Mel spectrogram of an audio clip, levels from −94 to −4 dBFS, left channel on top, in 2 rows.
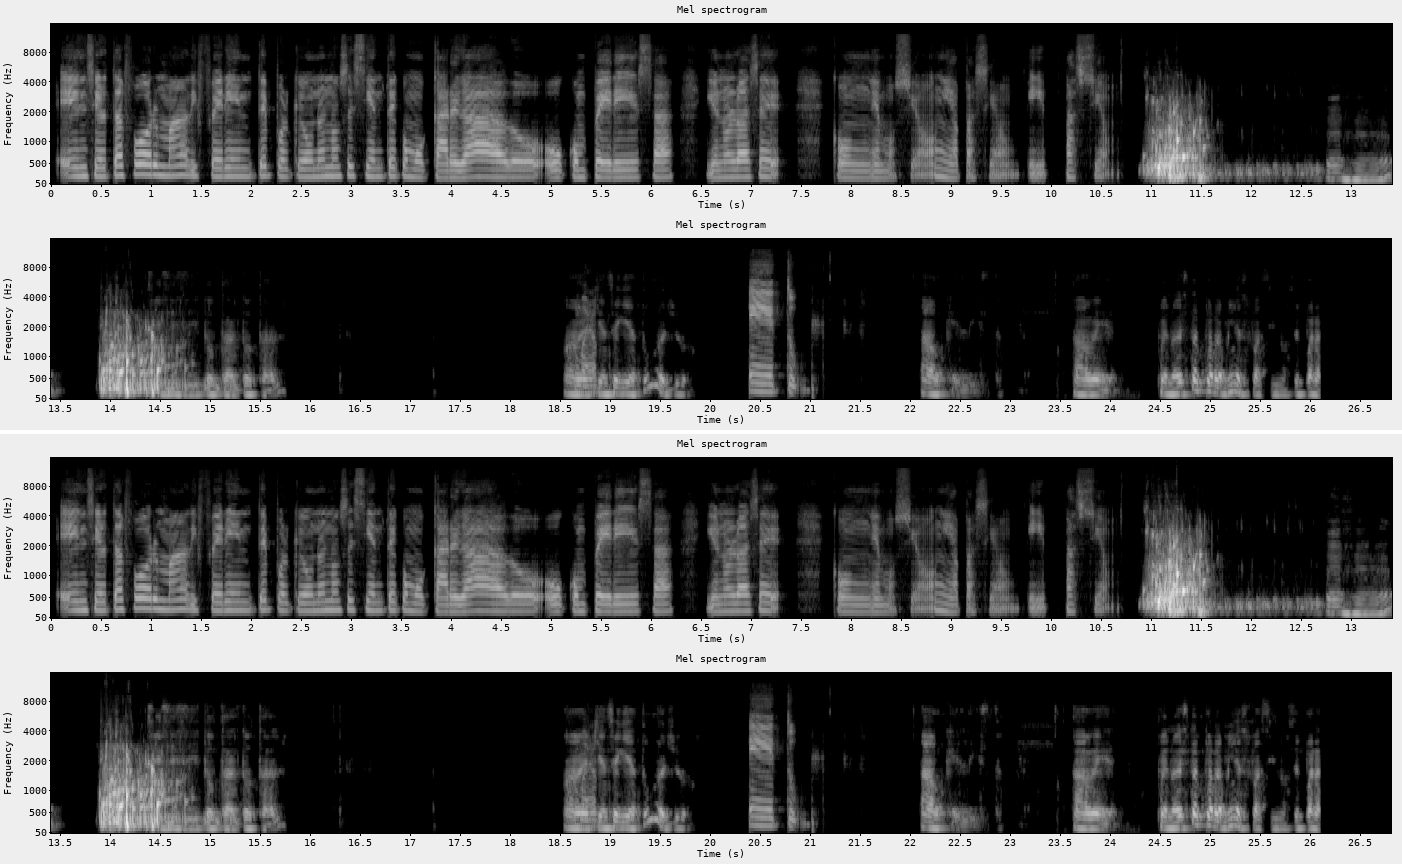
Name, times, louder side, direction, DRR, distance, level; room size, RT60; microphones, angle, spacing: voice 1, 0.1-10.6 18.6-18.9 20.4-21.1, left 2 dB, 15° left, 1.6 m, -40 dB
sound 1, 10.9-11.6 11.9-12.2 13.9-15.3, right 3 dB, 25° right, 0.5 m, -24 dB
voice 2, 12.7-13.5 14.4-15.8 18.5-19.8 22.1-22.8 23.6-24.1 24.5-26.1, right 2 dB, 90° right, 3.3 m, -40 dB
head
